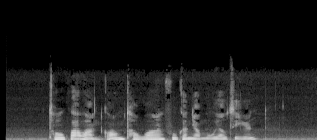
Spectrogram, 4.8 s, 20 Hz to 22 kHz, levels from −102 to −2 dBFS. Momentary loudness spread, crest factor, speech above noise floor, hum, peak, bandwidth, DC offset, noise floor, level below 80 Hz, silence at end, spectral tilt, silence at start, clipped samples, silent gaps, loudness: 11 LU; 16 dB; 26 dB; none; -8 dBFS; 10.5 kHz; under 0.1%; -48 dBFS; -66 dBFS; 0.9 s; -7 dB/octave; 0.45 s; under 0.1%; none; -23 LUFS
